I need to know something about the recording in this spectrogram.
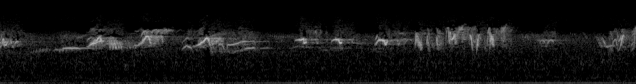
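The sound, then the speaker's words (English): Loud, busy birdsong outdoors, with overlapping chirps and warbling trills from several birds, steady throughout, with a faint low background hum beneath. “The birds are out there really loud, and I'm going to move out for a while.”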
